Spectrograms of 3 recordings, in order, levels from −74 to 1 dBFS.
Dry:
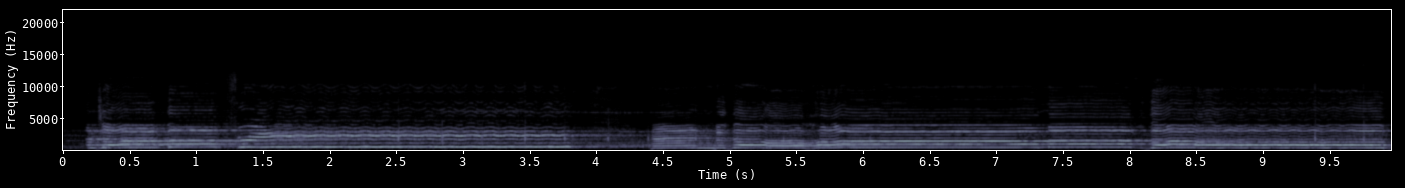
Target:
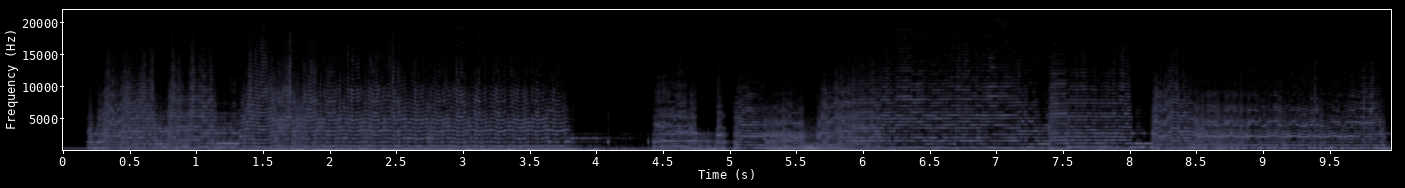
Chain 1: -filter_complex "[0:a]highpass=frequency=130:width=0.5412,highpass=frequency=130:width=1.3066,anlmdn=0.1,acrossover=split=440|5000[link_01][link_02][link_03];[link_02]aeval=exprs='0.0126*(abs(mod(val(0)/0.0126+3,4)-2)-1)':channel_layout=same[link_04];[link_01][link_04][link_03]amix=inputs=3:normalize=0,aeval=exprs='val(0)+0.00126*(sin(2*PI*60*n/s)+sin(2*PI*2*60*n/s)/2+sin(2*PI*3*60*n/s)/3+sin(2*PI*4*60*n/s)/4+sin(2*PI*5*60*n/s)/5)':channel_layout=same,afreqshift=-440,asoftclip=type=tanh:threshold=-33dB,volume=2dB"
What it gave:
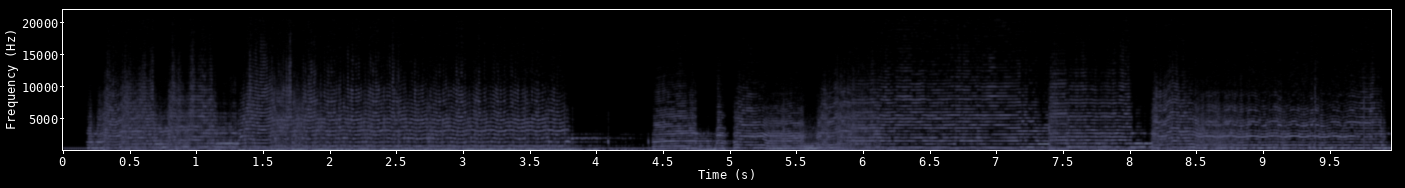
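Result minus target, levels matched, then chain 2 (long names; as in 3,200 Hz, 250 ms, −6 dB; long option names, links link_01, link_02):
soft clipping: distortion +20 dB
-filter_complex "[0:a]highpass=frequency=130:width=0.5412,highpass=frequency=130:width=1.3066,anlmdn=0.1,acrossover=split=440|5000[link_01][link_02][link_03];[link_02]aeval=exprs='0.0126*(abs(mod(val(0)/0.0126+3,4)-2)-1)':channel_layout=same[link_04];[link_01][link_04][link_03]amix=inputs=3:normalize=0,aeval=exprs='val(0)+0.00126*(sin(2*PI*60*n/s)+sin(2*PI*2*60*n/s)/2+sin(2*PI*3*60*n/s)/3+sin(2*PI*4*60*n/s)/4+sin(2*PI*5*60*n/s)/5)':channel_layout=same,afreqshift=-440,asoftclip=type=tanh:threshold=-22dB,volume=2dB"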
